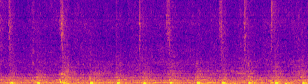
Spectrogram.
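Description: Cardio exercise machine running steadily, with a low hum and a faint tick about once a second.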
